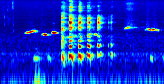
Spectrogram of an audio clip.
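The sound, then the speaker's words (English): A few thin, breathy whistled notes of the theme tune from The Andy Griffith Show, then a short run of rhythmic voiced syllables carrying the melody, before the faint, wavering whistling resumes. “Yeah, I can't whistle.”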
